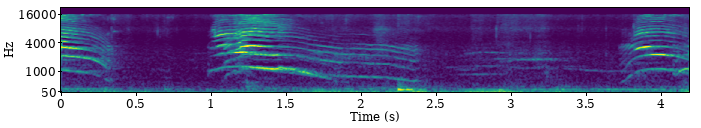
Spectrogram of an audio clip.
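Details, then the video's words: Twenty-day-old domestic kittens meowing indoors: a long, loud, bending meow with strong harmonics falls in pitch over half a second, framed by shorter arched cries at start and end over a faint low hum. "Meow Cat Family Is 20 Days Old Now Cutest And Loudest Cat Family"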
